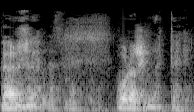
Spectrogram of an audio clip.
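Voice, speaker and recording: A man's fairly high-pitched voice in a Gömör accent, at a fairly slow pace, over noticeable background noise. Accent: Gömör Palóc dialect. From southern Slovakia. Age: old. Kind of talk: interview answer, reminiscence.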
